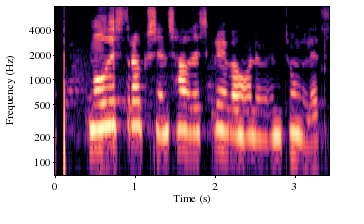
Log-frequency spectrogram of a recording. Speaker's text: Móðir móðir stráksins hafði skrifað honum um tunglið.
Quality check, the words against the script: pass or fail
fail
